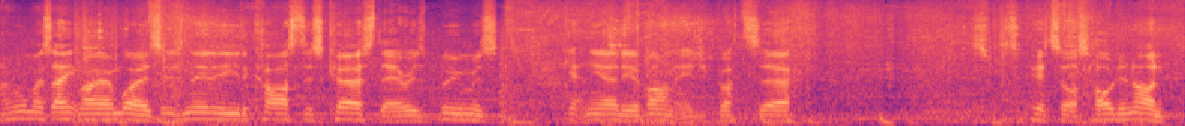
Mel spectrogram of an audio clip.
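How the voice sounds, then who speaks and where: With music in the background, a man speaks at a medium pitch in an English accent. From England. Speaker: esports caster. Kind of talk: live commentary. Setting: live stream.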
